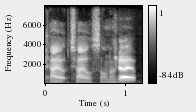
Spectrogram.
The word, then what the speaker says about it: Chael Sonnen: How do you pronounce his name? Chael Sonnen.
